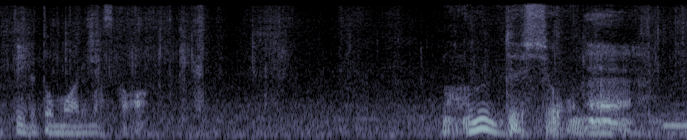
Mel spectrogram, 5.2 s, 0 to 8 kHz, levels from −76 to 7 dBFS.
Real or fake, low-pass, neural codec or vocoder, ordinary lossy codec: real; 7.2 kHz; none; none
